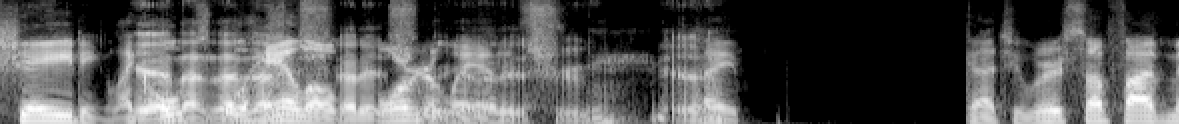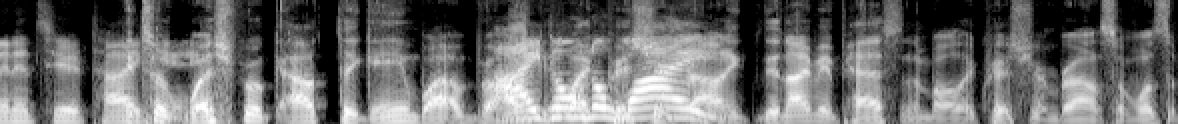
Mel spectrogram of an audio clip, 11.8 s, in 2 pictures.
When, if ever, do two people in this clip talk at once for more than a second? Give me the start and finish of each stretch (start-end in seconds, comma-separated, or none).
0.7-2.9, 8.3-9.6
